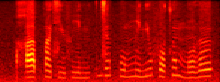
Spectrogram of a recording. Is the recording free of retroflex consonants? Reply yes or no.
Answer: yes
